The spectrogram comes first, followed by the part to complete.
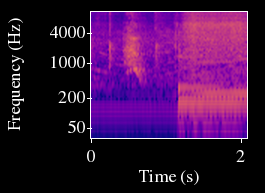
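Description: A steady amplifier hum with a short shout and a few scattered claps, then about a second in a loud electric guitar chord is struck and held, opening the next hardcore punk song.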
